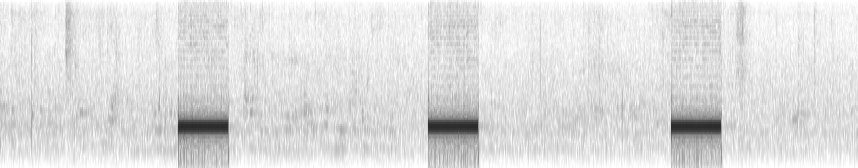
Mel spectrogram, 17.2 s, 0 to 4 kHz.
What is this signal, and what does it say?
Ringback tone (Europe, 425 Hz).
